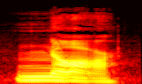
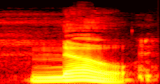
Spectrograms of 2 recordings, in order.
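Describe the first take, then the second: First: The word sounds like an Australian 'nar'. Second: The word sounds like a plain rounded 'no'.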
